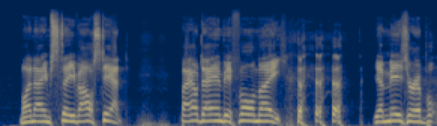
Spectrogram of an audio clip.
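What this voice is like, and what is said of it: Put-on English accent. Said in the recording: “start speaking with the English accent”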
